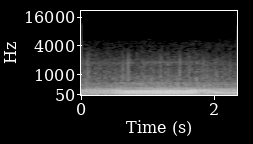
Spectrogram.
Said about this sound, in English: The unearthly silence is broken only by the purr of a motor car. Listen.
